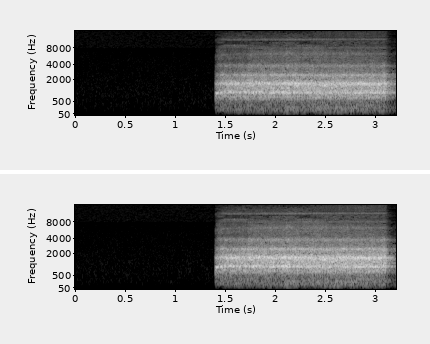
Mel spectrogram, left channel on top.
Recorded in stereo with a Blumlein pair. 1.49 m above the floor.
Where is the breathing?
10° right, 1.2 m.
